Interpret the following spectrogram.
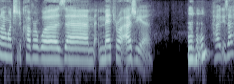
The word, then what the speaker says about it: metrorrhagia: And then the next one I wanted to cover was metrorrhagia. Is that how you pronounce that? Metrorrhagia.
